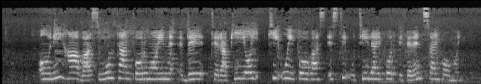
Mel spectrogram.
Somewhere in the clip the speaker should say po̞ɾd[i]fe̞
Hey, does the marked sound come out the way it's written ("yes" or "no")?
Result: yes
